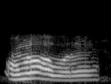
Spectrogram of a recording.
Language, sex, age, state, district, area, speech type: Odia, male, 45-60, Odisha, Nabarangpur, rural, conversation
